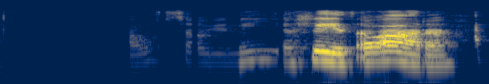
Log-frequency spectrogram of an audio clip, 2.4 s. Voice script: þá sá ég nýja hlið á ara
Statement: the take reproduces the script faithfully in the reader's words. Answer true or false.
true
